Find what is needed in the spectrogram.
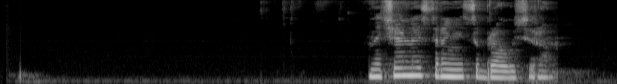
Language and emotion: Russian, neutral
